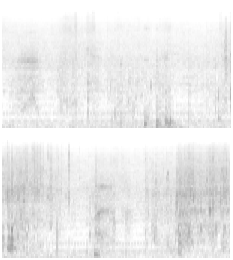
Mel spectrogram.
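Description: Scattered short splashes and knocks around a fishing kayak as a small hooked snook is fought up to the boat.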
